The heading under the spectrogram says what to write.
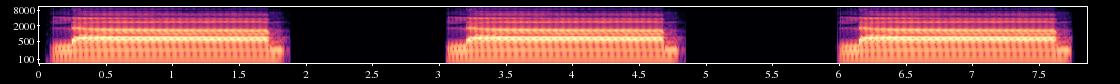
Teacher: لام کی ادائیگی میں زبان کے باریک کنارے کو اوپر والے دانتوں کے مسوڑوں سے لگا کر باریک آواز میں پڑھیں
